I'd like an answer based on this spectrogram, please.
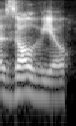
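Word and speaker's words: Xolvio: Uh, Zolvio. Okay. So, it's like a Z, but it's spelled with an X.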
